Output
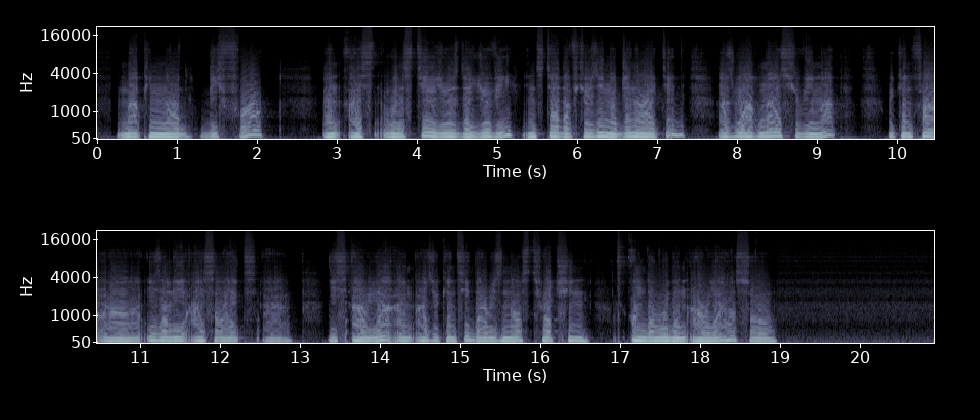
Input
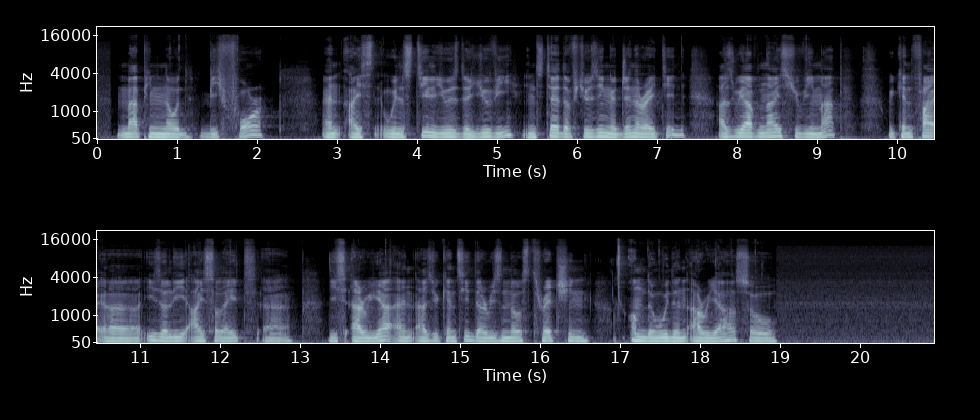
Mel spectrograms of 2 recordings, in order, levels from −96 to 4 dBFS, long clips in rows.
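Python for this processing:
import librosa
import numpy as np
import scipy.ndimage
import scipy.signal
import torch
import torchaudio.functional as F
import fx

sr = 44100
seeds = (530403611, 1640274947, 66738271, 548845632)

y = fx.lower_of_two(x, sr, delay_ms=0.84)
y = fx.slew_limit(y, sr, full_power_hz=36.0)
y = F.gain(torch.from_numpy(y), -8.0).numpy()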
